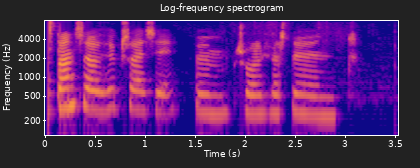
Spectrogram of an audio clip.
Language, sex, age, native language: Icelandic, female, 13, Icelandic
